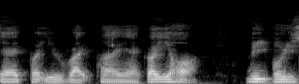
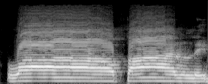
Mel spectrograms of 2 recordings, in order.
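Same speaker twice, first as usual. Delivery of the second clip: loud exclamation; 5 semitones higher, 7 dB louder, much slower than usual. Real, not acted. Sarcastic exclamation mid-rant.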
